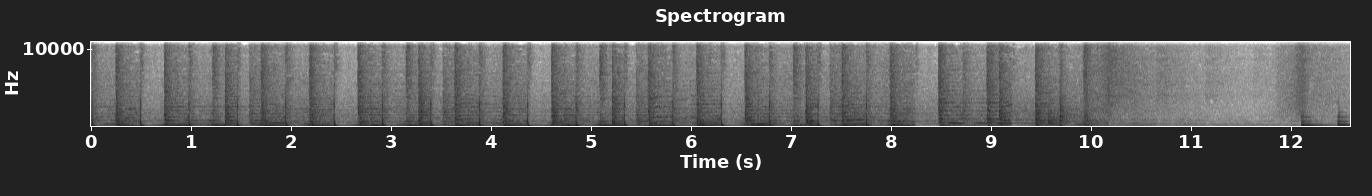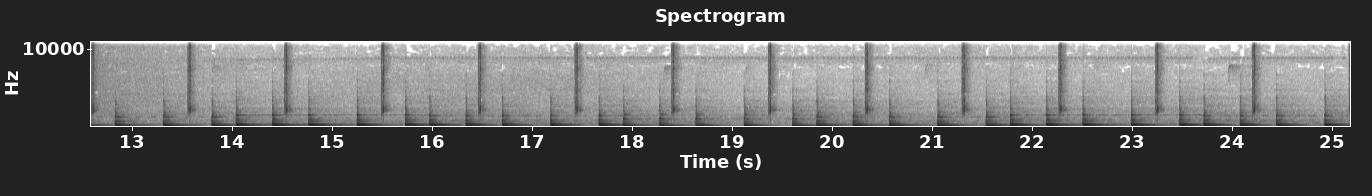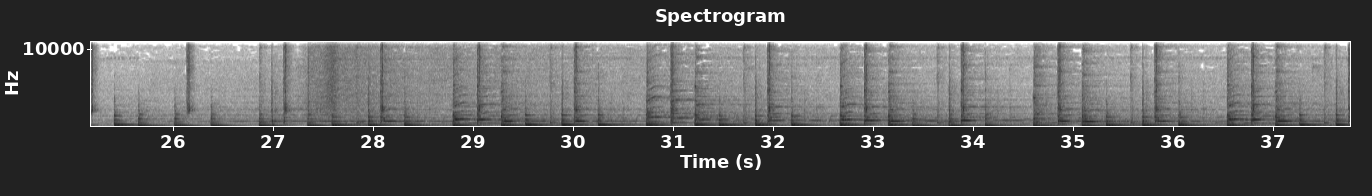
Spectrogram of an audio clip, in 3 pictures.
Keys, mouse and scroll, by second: 0.7 middle click, 4.0 shift+middle click, 4.6 middle click, 6.1-6.8 scroll down 8, 6.8 middle click, 7.2 alt+a, 7.6 middle click, 8.2 shift+middle click, 10.1 click, 12.5 scroll down 3, 12.7 shift+middle click, 13.8 middle click, 15.1 shift+middle click, 15.4 middle click, 15.9 shift+middle click, 16.6 click, 21.4 Tab, 21.9 middle click, 22.4 shift+middle click, 23.4 3, 23.9 scroll up 2, 24.0 shift+middle click, 24.6 alt+a, 24.9 middle click, 27.9 click, 28.5 shift+click, 28.9 shift+click, 32.6 c.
